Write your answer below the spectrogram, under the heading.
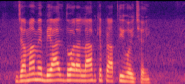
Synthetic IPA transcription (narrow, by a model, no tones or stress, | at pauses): d͡ʒəmamebiad͡ʒd̪waɾalabʱkepɾap̚t̪iɦojt͡ʃʰɛ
